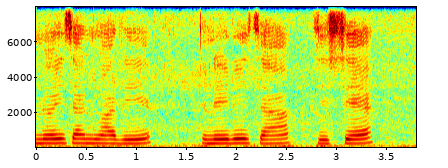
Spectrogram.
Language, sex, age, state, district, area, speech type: Bodo, female, 18-30, Assam, Baksa, rural, spontaneous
